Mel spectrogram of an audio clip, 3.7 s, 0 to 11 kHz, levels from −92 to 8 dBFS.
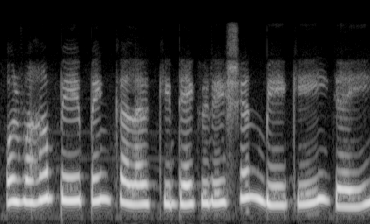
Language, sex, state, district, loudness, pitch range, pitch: Hindi, female, Uttar Pradesh, Lalitpur, -13 LUFS, 295-355 Hz, 320 Hz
